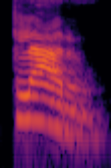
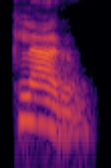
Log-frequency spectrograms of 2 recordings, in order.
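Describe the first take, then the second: No difference in how they are said.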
